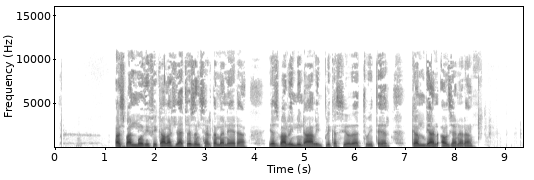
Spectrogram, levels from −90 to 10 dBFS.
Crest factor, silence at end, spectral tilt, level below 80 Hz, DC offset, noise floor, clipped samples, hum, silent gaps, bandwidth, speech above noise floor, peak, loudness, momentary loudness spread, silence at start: 20 dB; 1.05 s; -6 dB/octave; -56 dBFS; under 0.1%; -76 dBFS; under 0.1%; none; none; 11.5 kHz; 56 dB; -2 dBFS; -21 LUFS; 10 LU; 1.2 s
